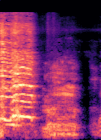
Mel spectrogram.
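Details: Native pig at feeding: a sharp, harmonic squeal lasting about half a second, then a softer rough grunt and a short pause.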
